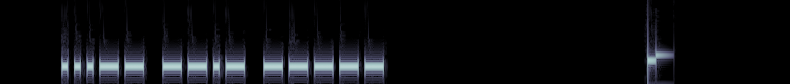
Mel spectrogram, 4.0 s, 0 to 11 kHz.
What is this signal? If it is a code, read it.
Morse code, heard as a keyed tone, about 37 wpm, 700 Hz. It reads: 3Q0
